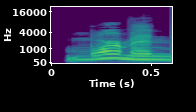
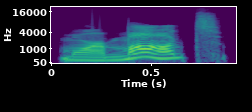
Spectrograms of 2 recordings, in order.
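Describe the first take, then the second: First: The word ends without a t sound. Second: The word ends with a t sound. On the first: The speaker calls it right. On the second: The speaker calls it wrong. "not Mormont"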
